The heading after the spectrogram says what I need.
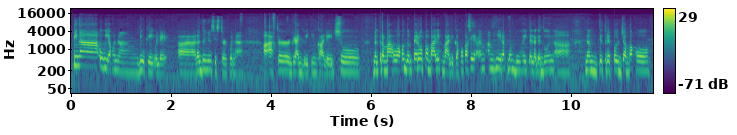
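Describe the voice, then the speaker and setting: A woman's voice: mid-range voice, brisk, a little mellow, dull audio, faint music behind. A middle-aged woman interview guest, chatting casually and politely, mixing Tagalog with English. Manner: mixes Tagalog with English, polite "opo", laughs easily.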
